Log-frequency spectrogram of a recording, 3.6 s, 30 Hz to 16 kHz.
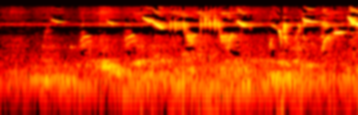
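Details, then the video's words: White Yorkshire canary, a breed developed in Bradford, England, singing in a training recording: varied warbled phrases of rising and falling whistled notes and short trills, building louder toward the end. "White Yorkshire Canary Singing TRAINING CD vol. 2"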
